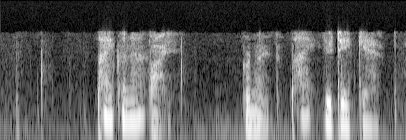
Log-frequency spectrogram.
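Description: Quiet speech: two short spoken phrases, the first about a second in and the second about halfway through, with a low background between them.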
